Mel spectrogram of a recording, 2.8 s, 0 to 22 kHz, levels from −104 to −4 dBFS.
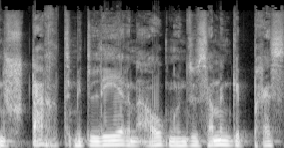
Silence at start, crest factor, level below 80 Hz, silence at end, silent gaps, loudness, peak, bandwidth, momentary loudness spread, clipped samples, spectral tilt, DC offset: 0 s; 12 dB; -34 dBFS; 0 s; none; -13 LUFS; 0 dBFS; 16.5 kHz; 8 LU; 0.4%; -5.5 dB/octave; under 0.1%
